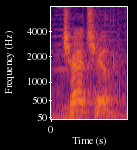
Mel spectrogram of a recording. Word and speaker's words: Churchill: sir James's visit his Churchill Church chill that's how you say it all together like that I'd heard church and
